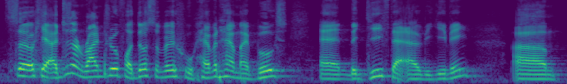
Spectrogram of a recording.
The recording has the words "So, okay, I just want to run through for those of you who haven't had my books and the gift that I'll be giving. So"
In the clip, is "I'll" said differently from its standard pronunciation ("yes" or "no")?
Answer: yes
